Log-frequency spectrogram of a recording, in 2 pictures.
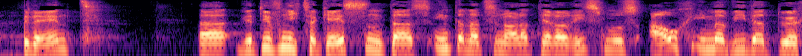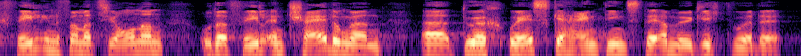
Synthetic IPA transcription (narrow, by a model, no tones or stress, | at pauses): idɛnt | viːɐdʏɐfn̩nɪçtfɛɐɡɛsn̩d̥asɪntɐnat͡sjonaːlɐtʰɛʁoʁɪsmʊsʔaʊxʔɪmɐviːdɐdʊɐçfeːlɪnfɔɐmat͡sjoːnən | ʔoːdɐfeːlɛntʃaɪdʊŋən | d̥ʊɐçuːɛsɡ̥əɦaɪmd̥iːnstəɛɐmøːɡlɪçtv̥ʊɐdə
